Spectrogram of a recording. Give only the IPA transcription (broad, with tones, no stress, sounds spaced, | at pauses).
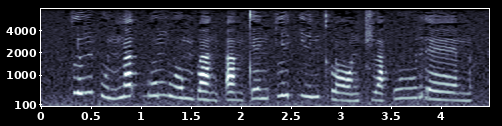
k l ɯ˥˩ ŋ p u˩˦ n ŋ a˦˥ t̚ b o˥˩ m w o˧ m b a˨˩ n ʔ a˨˩ m t e˧ n k l i˥˩ t̚ j i˦˥ n kʰ l ɔː˩˦ n t͡ɕ ɯ˨˩ a̯ k w uː˦˥ r ɛː˧ m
